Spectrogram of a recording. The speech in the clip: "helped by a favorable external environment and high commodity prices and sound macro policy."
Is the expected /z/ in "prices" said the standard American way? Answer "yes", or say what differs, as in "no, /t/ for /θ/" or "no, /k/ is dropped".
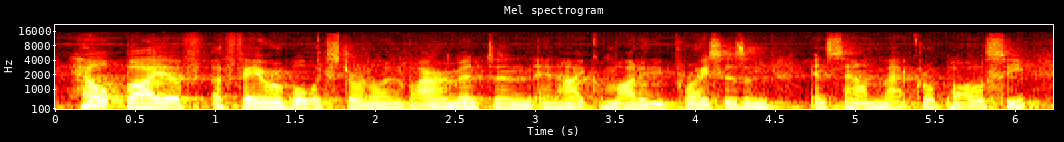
yes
